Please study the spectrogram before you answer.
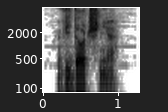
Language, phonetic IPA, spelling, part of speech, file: Polish, [vʲiˈdɔt͡ʃʲɲɛ], widocznie, particle / adverb, Pl-widocznie.ogg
